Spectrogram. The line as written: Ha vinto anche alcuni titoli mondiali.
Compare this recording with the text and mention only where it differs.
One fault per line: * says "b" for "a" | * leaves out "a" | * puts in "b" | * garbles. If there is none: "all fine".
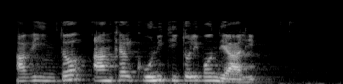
all fine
